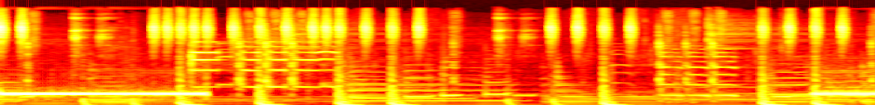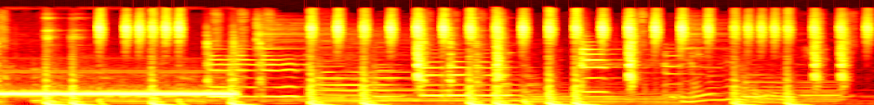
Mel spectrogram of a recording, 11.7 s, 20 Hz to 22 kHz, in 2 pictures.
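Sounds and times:
phone line ringback tone of an unanswered outgoing call: 0.0 - 1.4, 5.4 - 7.5
punchy music with sharp beats: 0.0 - 11.6.

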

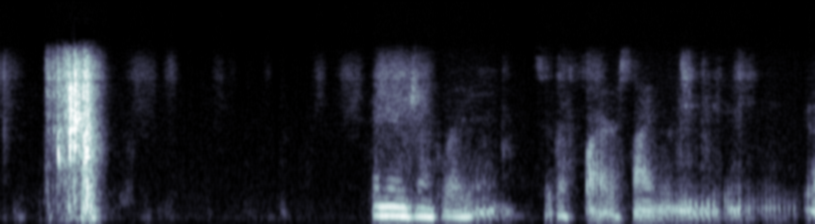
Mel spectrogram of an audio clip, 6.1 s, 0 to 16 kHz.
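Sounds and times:
tarot cards being shuffled in a riffle: 0.4 - 0.8
speech: 2.8 - 6.1.

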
